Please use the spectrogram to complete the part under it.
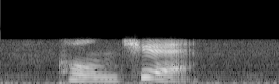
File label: "kongque", Chinese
